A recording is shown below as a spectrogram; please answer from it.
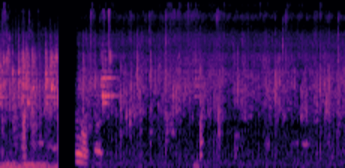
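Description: Luchi flatbread frying in hot oil, a low bubbling sizzle with faint crackles, interrupted by a brief cut, with a voice talking quietly over it at times.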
